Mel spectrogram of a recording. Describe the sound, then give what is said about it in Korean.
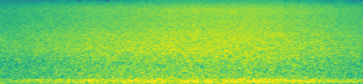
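Wind sweeps through reeds in Ushtobe in a steady, broad rustling hiss that swells a little in the middle and eases off toward the end, with no voices. “여기만 오면 그 옛날 우리 고려인들이 얼마나 고생을 했을지 저 갈대 소리가 고려인들 울음소리로 들릴 때가 있어요.”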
